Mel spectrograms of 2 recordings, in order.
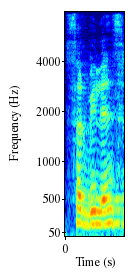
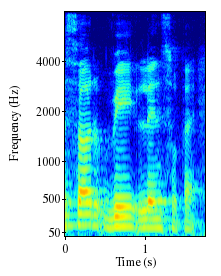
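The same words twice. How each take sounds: First: सर्विलेंस said sur-VEIL-ens with short "vi"; common mispronunciation. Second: सर्विलेंस said sur-VAY-lens; correct pronunciation. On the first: Teacher rejecting the habitual form, सर्विलेंस as sur-vil-ens. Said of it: "हमारी आदत है हम उसे सर्विलेंस बोलते हैं". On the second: Teacher modelling the word for students, सर्विलेंस as sur-vay-lens. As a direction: say सर्विलेंस with a long "vay" in the middle. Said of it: "सर्विलेंस नहीं होता". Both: Shown as a demonstration.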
